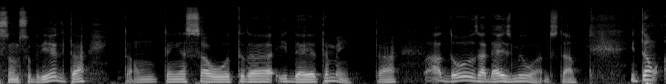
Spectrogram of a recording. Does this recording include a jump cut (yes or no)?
yes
